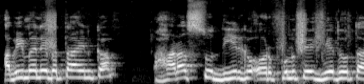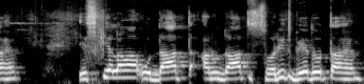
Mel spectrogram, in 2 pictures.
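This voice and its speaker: High-pitched male teacher, dull lo-fi audio. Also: steady tone, moderate pace, mellow. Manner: repeats checks like "ठीक है" and asks then answers his own questions. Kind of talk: exam-prep grammar lesson. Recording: dull lo-fi sound.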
